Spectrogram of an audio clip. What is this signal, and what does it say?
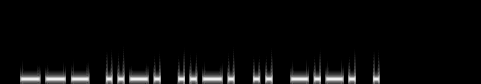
Morse code, heard as a keyed tone, about 19 wpm, 250 Hz. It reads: OFFICE
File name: morse / morse-training-20WPM-10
